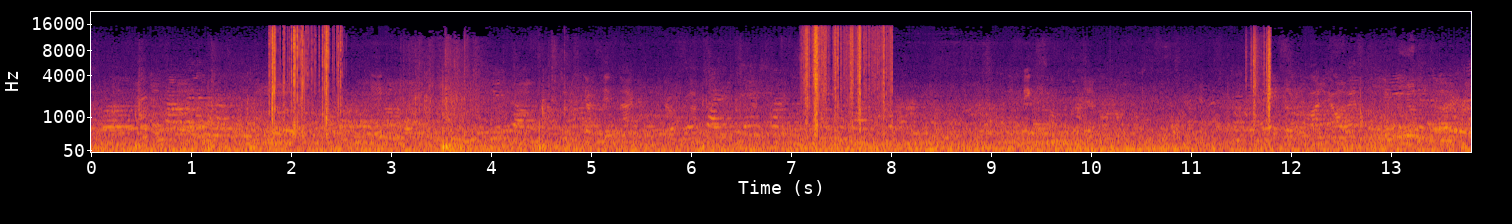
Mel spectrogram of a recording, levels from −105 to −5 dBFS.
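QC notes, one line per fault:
1.77–2.56 s, 7.09–8.02 s and 11.55–11.79 s, cable scratch noise: dense, uneven rustling bursts sit slightly above the sound, likely from a worn cable or connector being moved. On the spectrogram they show as broadband, ragged vertical smears; the waveform looks fuzzy and spiky.
6.40 s, 10.19 s and 12.15 s, DC step: the waveform's zero line jumps by about −33, −33 and −35 dBFS, heard as a low thump. The waveform shows a sudden baseline shift that sags back as a 5 Hz high-pass drains it, with a brief low-frequency blip on the spectrogram.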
